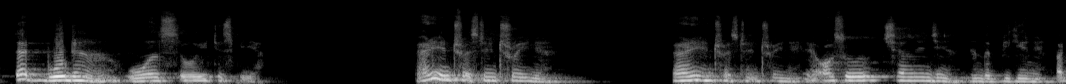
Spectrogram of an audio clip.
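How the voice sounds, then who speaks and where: With a dark, mellow tone and a fairly high pitch, a man talks at a moderate pace with long, frequent pauses, ordinary pitch variation and audible room echo. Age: 70s. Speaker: Buddhist monk and meditation teacher. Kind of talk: meditation instruction talk.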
